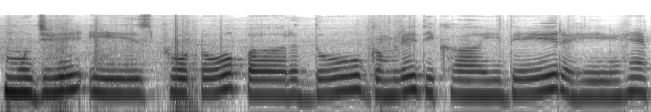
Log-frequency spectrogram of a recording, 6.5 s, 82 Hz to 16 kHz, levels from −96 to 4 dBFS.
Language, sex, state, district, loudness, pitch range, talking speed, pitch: Hindi, female, Madhya Pradesh, Umaria, -17 LUFS, 185-210 Hz, 90 wpm, 195 Hz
